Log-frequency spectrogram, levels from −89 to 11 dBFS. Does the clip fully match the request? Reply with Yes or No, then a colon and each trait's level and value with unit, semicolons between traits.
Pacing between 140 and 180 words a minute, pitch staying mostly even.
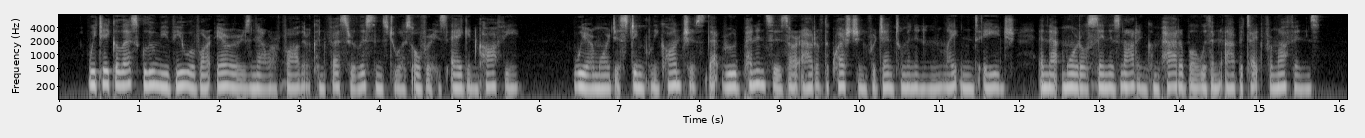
No: average, 195 wpm; narrow, 1.5 semitones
